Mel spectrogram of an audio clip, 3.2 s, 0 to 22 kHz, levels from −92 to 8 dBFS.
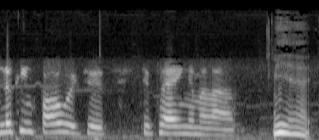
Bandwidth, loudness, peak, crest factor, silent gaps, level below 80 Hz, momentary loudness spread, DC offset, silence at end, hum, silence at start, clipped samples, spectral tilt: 13 kHz; -18 LUFS; 0 dBFS; 18 dB; none; -46 dBFS; 19 LU; under 0.1%; 0.1 s; none; 0 s; under 0.1%; -6.5 dB/octave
